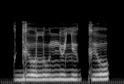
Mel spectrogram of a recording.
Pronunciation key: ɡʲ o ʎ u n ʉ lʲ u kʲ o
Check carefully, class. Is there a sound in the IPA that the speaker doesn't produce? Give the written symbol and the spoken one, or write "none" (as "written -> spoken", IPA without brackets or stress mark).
ʎ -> l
